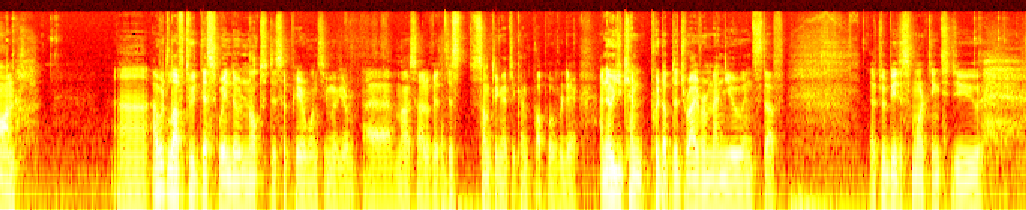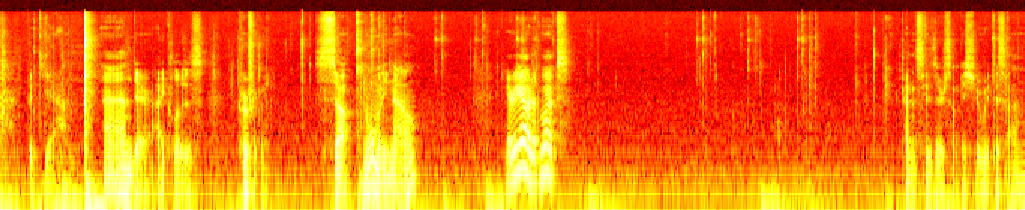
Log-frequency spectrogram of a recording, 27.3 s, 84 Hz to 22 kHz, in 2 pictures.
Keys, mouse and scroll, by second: 0.1 right click, 16.9 middle click, 18.0 right click, 18.6 ctrl+Tab, 18.6 right click, 18.9 g, 20.0 right click, 20.2 g, 20.8 middle click, 21.0 middle click, 21.1-21.5 scroll down 2, 21.5 g, 23.6 right click, 23.8 g, 24.5 middle click, 25.5-25.8 scroll up 2, 25.9 right click, 26.1 g, 27.1 middle click.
